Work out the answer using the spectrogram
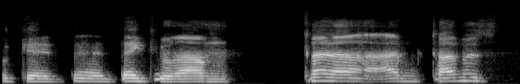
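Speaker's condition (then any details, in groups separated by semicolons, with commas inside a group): Cerebral palsy; wheelchair over the years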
